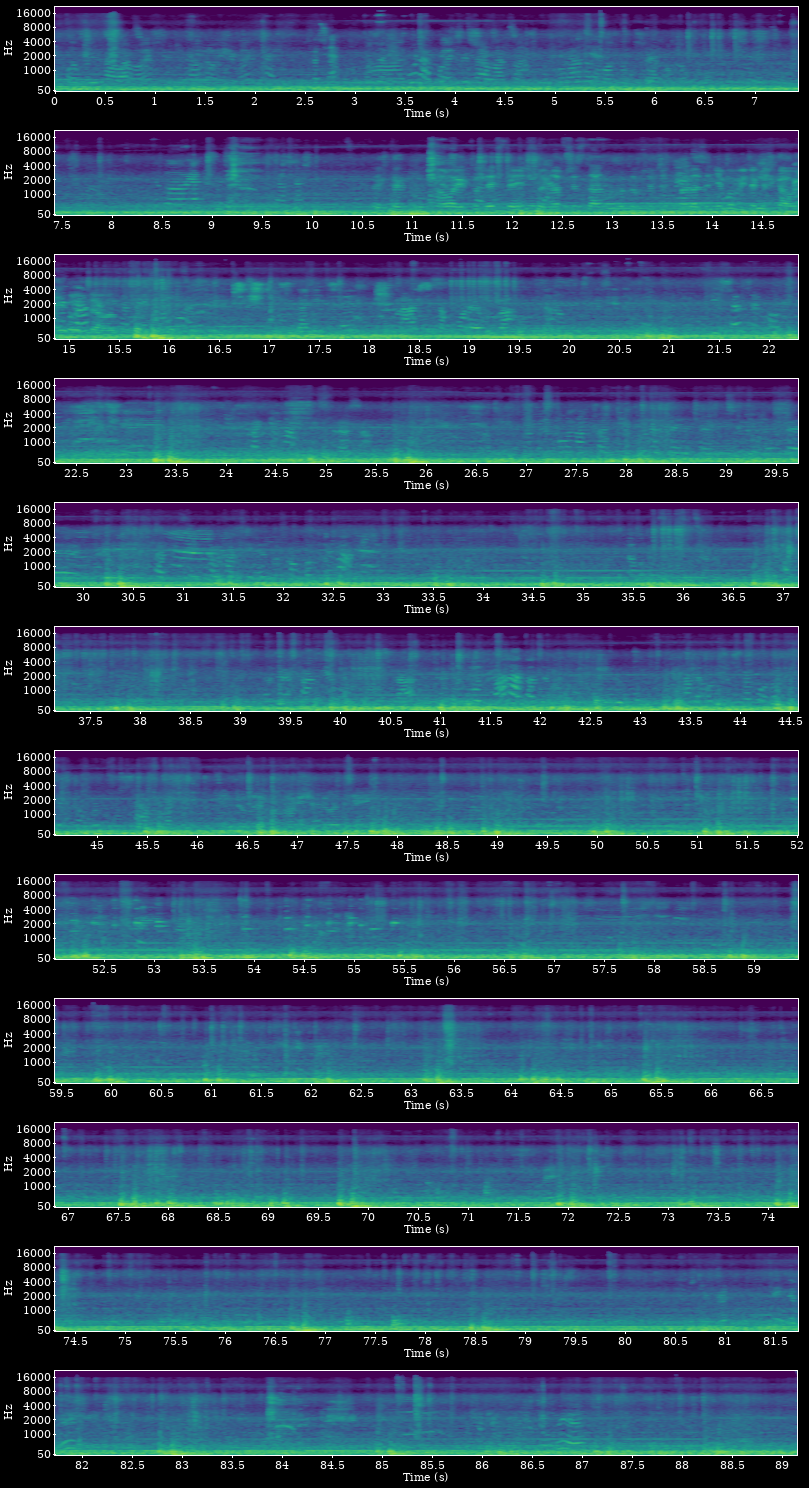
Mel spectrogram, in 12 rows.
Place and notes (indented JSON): {
  "title": "Szklarska Poręba, Poland - (895) Train ride",
  "date": "2022-02-17 12:30:00",
  "description": "Binaural recording of a train ride from Szklarska Poręba Górna -> Szklarska Poręba Jakuszyce.\nRecorded with DPA 4560 on Sound Devices MixPre-6 II.",
  "latitude": "50.84",
  "longitude": "15.51",
  "altitude": "719",
  "timezone": "Europe/Warsaw"
}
